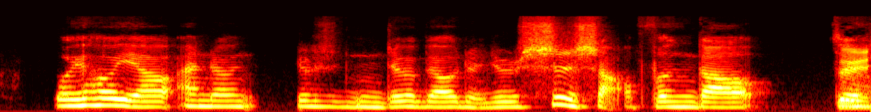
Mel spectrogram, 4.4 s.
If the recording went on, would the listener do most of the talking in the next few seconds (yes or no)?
yes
